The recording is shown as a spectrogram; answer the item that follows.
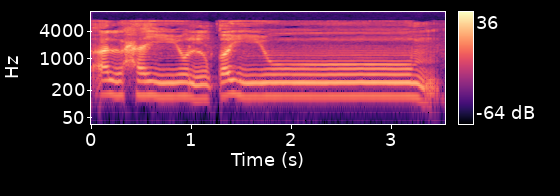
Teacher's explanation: یو میں واو مدہ ہے اور آگے میم ساکن کر رہے ہیں، وقف کر رہے ہیں، تو یہ لمبا ہو جائے گا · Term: مد عارض للسکون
